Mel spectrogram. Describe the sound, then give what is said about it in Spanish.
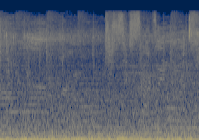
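Steady low engine and road drone heard from inside a car while it is being driven, an even, continuous rumble with faint hiss above and no talk. “recordaros que mis podcasts los grabo mientras conduzco”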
